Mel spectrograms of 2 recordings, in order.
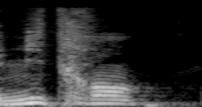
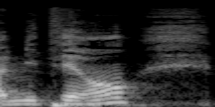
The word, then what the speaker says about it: Mitterrand: C'est drôle parce que, comme autrefois, quand on était un peu très à droite, on disait Mitran et non pas Mitterrand.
